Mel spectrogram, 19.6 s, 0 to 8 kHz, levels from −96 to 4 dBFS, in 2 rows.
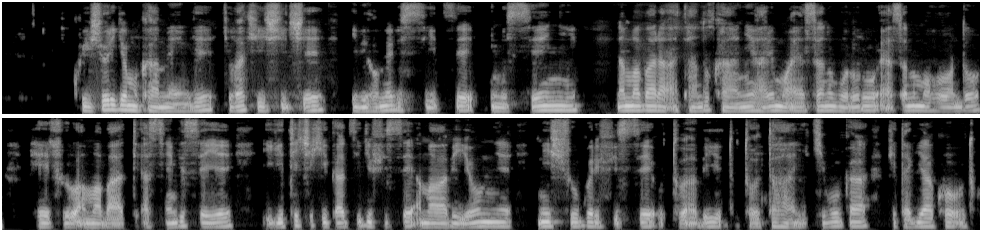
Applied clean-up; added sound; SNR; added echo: neural mask model Resemble Enhance denoiser.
